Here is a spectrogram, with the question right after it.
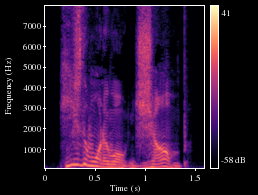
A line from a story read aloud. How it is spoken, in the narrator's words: Hayden said sulkily, like a kid whose favorite toy had just been confiscated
